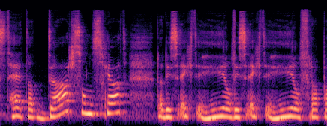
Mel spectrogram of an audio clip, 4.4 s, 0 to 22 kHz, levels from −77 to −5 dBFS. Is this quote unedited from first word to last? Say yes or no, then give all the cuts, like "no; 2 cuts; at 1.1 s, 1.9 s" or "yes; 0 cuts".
no; 2 cuts; at 1.4 s, 3.1 s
